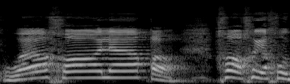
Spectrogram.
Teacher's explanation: Kha khiyahu biar ada angin biar menggelegak.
